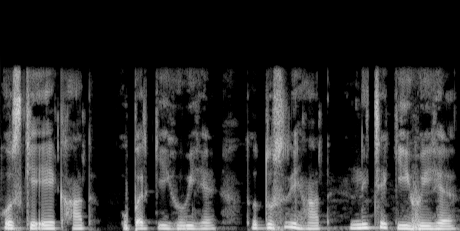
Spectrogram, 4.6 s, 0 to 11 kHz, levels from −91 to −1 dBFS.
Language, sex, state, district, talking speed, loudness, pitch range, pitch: Hindi, male, Jharkhand, Ranchi, 180 wpm, -17 LUFS, 135-160 Hz, 145 Hz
